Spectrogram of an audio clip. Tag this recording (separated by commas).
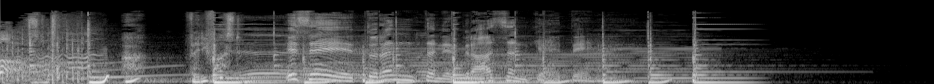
Speech, Music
